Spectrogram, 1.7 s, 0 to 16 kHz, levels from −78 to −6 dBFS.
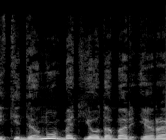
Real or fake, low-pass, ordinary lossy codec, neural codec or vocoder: real; 14.4 kHz; MP3, 64 kbps; none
